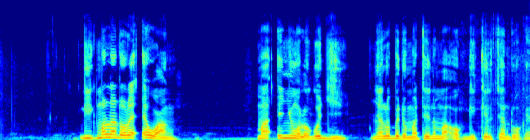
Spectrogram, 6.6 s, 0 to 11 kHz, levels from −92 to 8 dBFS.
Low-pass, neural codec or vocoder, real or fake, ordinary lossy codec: 9.9 kHz; none; real; none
